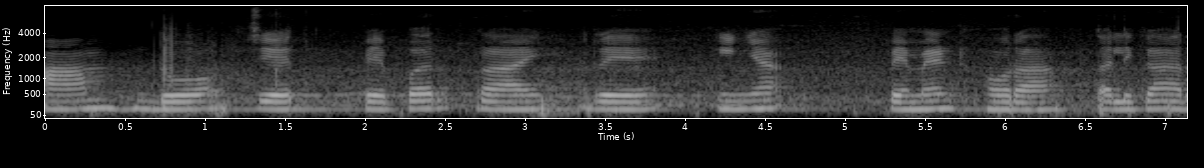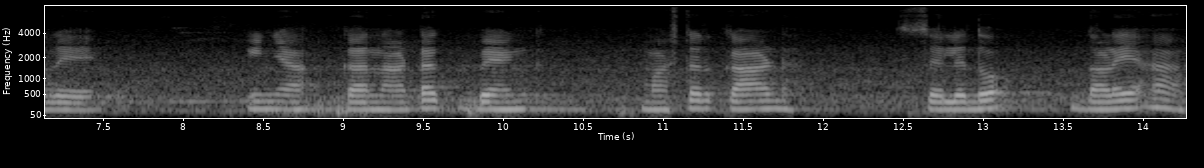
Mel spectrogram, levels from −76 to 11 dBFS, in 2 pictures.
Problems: constant background noise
